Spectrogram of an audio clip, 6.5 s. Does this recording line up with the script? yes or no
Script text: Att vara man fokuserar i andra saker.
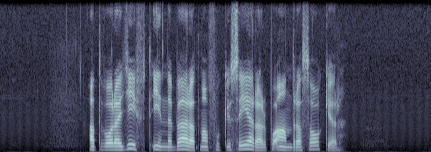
no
